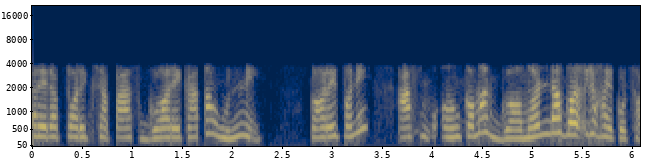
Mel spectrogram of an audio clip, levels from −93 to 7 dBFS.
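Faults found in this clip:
AMR narrowband mobile codec, throughout. Speech band-limited, nothing above 4 kHz. Heavy buzzy, synthetic coloration. Probable component: AMR-NB encoder at a low mode, which fits roughly 6 kbps. Mechanism: sparse pulse excitation through a vocal tract model. Too few bits for natural speech.

Lost AMR speech frames, at 2.16–2.24 s, 3.92–4.04 s and 5.44–5.57 s. Gaps of 40, 60 and 80 ms, which fits two, three and four lost 20 ms frames. Sound smears, then fades. Probable component: radio link into the AMR decoder. Mechanism: concealment repeats the last good parameters at falling gain.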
